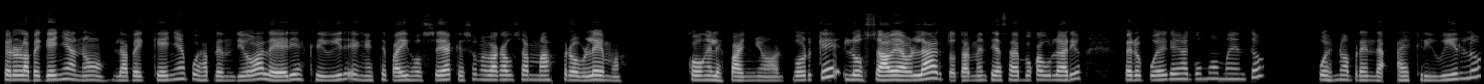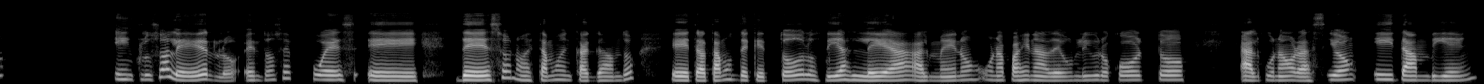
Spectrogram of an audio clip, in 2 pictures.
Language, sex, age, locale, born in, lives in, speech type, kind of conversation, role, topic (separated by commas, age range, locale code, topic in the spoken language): Spanish, female, 40-44, es-CU, Cuba, United States, conversation, podcast, guest, ¿Cómo mantienes vivo el idioma de tu familia?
